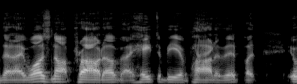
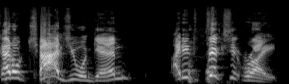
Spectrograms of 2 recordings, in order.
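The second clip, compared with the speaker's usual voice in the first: normal talking voice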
